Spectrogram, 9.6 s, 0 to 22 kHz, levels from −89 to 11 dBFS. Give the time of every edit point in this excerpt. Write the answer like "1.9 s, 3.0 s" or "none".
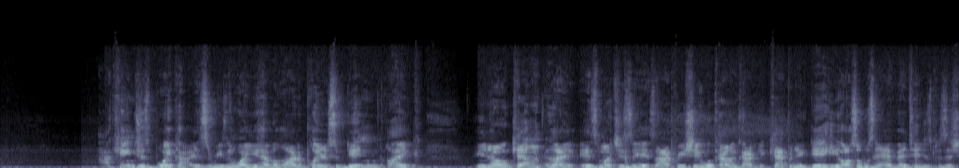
none

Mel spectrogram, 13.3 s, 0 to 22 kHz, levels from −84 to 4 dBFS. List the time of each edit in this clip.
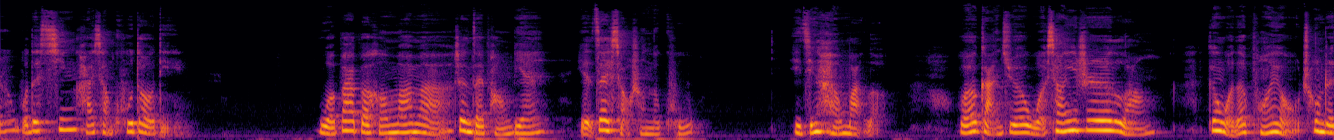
none

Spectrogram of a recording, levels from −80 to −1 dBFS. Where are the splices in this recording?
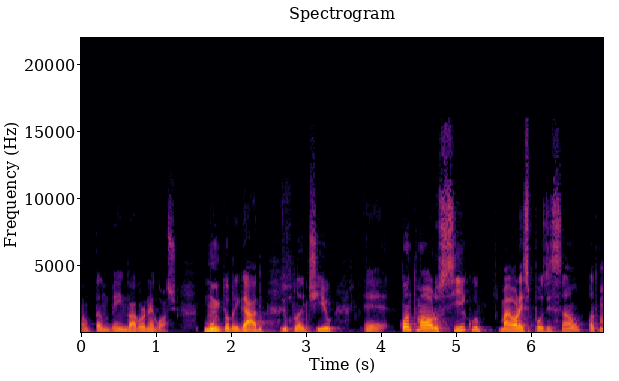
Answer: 2.7 s, 4.2 s

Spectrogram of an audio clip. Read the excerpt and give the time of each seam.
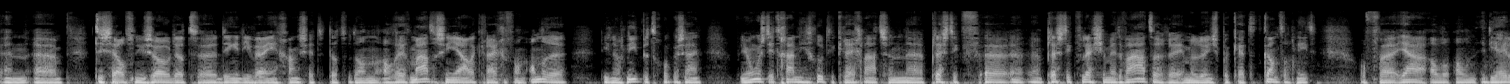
none

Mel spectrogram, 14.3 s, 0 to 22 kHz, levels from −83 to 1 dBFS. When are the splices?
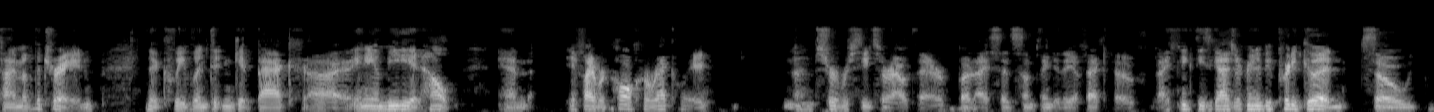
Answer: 11.5 s

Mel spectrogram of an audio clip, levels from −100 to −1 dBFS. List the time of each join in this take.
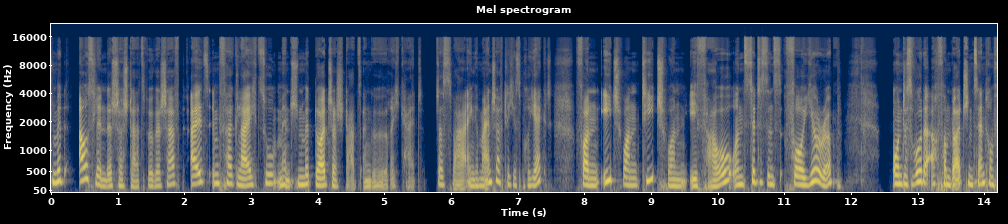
5.8 s

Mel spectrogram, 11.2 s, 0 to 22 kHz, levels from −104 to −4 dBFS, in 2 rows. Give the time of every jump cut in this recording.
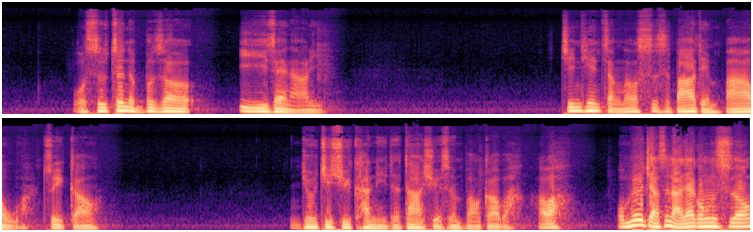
none

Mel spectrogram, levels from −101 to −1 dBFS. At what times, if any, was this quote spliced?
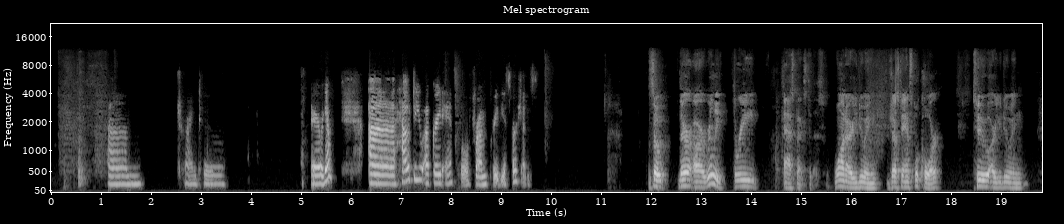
none

